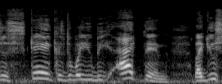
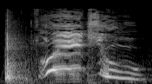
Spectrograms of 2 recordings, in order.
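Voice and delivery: slow whiny wail; 8 semitones higher, much slower than usual. Acted. Son whining at mother.

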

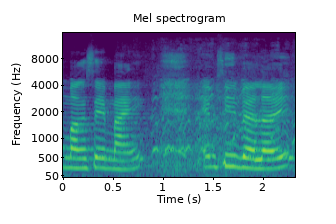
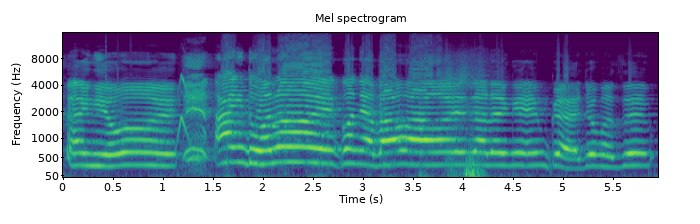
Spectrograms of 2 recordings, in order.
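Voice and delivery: wailing; 3 semitones higher than usual. Acted. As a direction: wail your woes to the whole neighbourhood. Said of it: "mày gào tên bố mẹ tao lên".

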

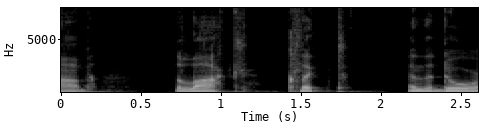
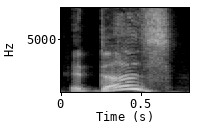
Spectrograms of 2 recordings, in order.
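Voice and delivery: loud, high refusal, easing toward the end; vehement cry; 5 semitones higher, 8 dB louder than usual. A narrator's reading. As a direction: recoil and refuse at full voice. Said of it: "cried Markheim".

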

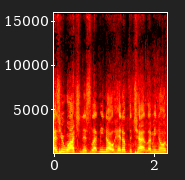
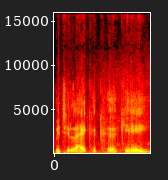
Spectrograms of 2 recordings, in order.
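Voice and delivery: put-on slow, sweetly sinister old hag; creepy hag voice; slower than usual. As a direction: offer the cookie like a witch. Continues hag grandma act.

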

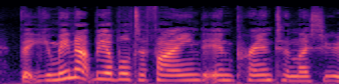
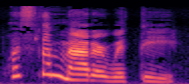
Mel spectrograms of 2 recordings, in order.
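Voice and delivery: light Yorkshire dialect, a bit louder; concerned Yorkshire housemaid asking; Yorkshire maid Martha; 6 dB louder than usual. Acted. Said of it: "she asked".

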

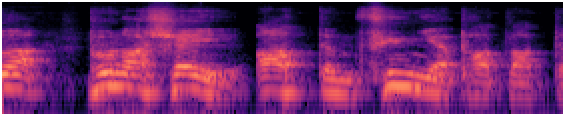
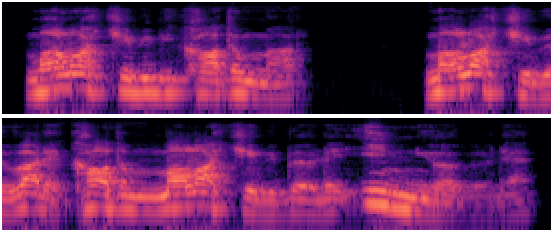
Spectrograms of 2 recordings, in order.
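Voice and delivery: ordinary delivery

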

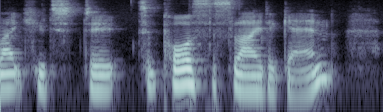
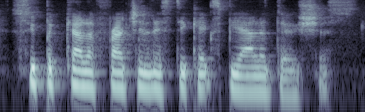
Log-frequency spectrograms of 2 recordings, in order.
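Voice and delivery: "Supercalifragilisticexpialidocious" rattled off fast in one run; quick run-through; faster than usual. Shown as a demonstration. Teacher repeating the fun word at speed, quick run-through. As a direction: say "Supercalifragilisticexpialidocious" briskly, syllables flowing together.

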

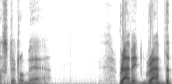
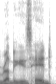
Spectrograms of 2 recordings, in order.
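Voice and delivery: plain reading voice

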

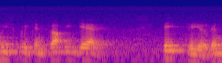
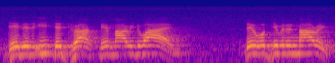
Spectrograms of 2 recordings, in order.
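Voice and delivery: higher, proclaiming preacher's read; scripture reading; 6 semitones higher than usual. Acted. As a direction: lift the verse up to the church. Reads Luke in preaching voice.

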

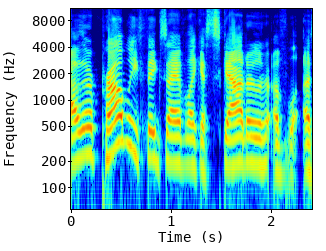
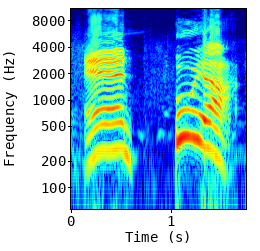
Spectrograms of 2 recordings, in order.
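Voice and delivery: excited cheer; 7 semitones higher, 7 dB louder than usual. Real, not acted. Landing a big move.

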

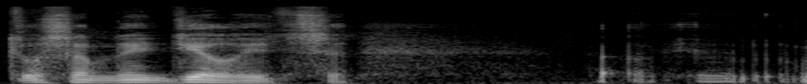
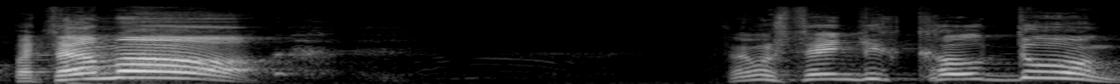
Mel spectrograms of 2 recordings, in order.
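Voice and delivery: high, loud furious retort; yelling defensively; angry shout; 10 dB louder than usual. Acted. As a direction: shout him down in outrage. Accused man shouts back.

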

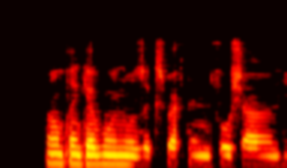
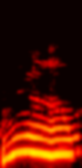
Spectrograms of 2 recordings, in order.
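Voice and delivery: much higher, a cat's meow; 12 semitones higher than usual. Acted. Imitating the fox's cat meow, high.

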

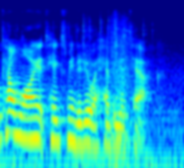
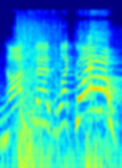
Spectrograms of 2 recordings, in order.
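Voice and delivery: enraged shout, far higher and louder; furious yell; 11 semitones higher, 4 dB louder, slower than usual. Real, not acted. Streamer protesting the block button failed, furious yell. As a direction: scream at the game that you did press it. Streamer raging at game boss.

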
